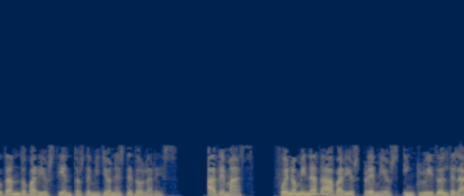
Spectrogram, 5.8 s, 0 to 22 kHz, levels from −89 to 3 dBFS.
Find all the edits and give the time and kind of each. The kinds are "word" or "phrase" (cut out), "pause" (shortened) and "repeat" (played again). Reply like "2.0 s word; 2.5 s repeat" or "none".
2.3 s pause

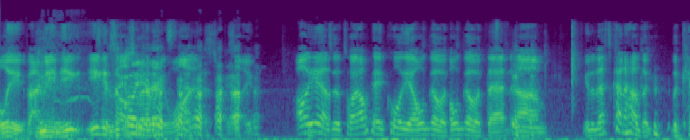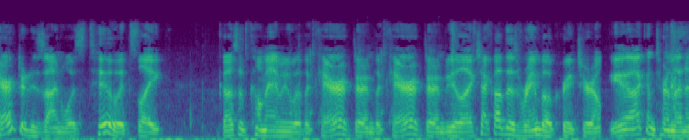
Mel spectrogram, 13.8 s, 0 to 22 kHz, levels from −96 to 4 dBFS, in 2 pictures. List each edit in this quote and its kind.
3.3 s word; 4.5 s repeat; 6.4 s word; 9.1 s word; 10.6 s repeat; 11.7 s word; 12.9 s word

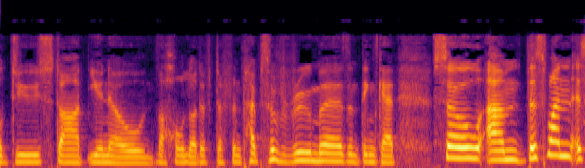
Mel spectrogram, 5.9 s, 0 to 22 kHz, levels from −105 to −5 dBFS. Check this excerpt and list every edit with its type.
1.6 s phrase; 3.8 s word

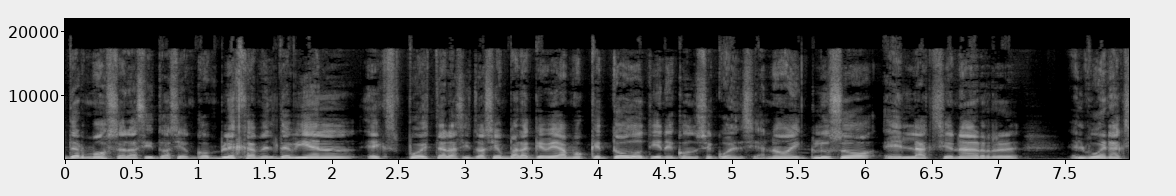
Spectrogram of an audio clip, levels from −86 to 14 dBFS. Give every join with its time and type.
none

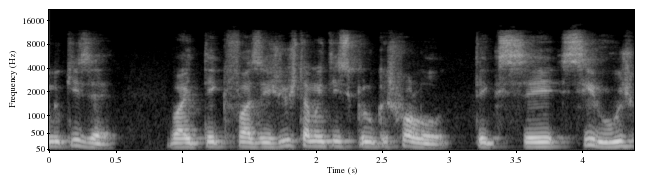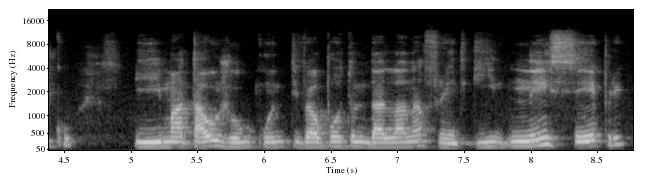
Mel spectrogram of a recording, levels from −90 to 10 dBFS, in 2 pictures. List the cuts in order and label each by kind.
none

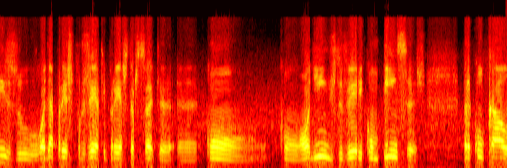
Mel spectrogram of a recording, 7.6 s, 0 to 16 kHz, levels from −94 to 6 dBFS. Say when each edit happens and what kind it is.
none

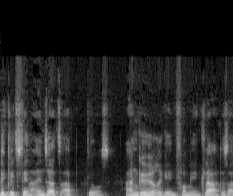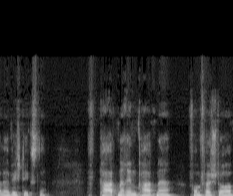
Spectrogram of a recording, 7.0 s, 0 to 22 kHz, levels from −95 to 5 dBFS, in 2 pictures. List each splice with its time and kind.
1.3 s phrase

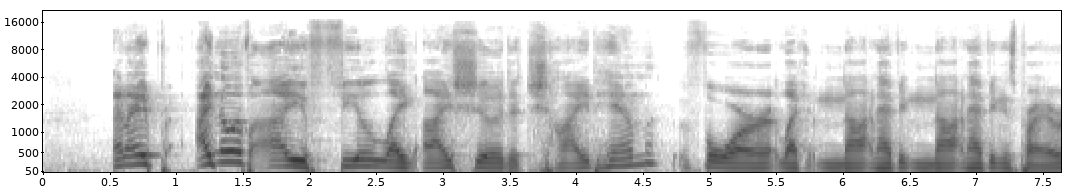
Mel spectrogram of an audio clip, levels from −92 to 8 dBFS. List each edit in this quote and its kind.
1.3 s word; 6.5 s repeat

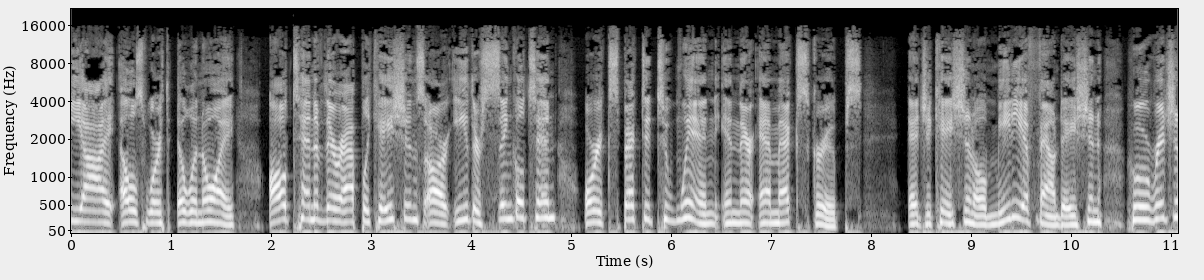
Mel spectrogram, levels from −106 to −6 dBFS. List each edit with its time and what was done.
none

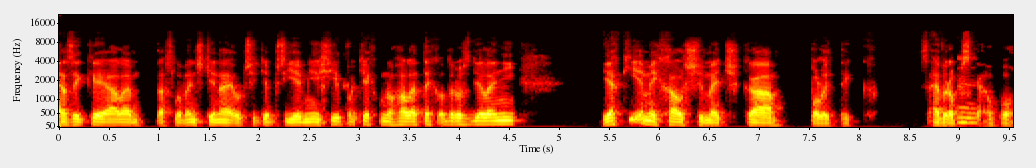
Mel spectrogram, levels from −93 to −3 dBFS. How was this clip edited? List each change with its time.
none

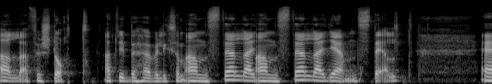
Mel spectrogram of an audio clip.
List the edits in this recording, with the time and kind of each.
1.0 s pause; 2.5 s repeat

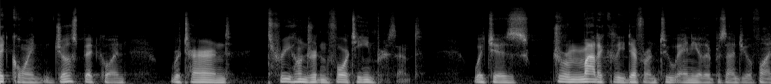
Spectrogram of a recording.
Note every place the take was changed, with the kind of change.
5.5 s word

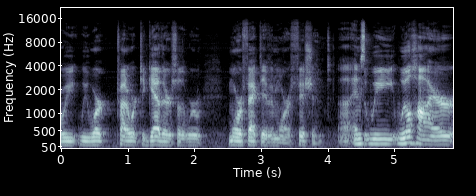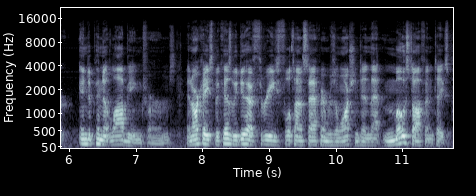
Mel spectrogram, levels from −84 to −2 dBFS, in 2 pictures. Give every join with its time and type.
4.1 s pause; 4.5 s word; 6.0 s pause; 7.7 s pause

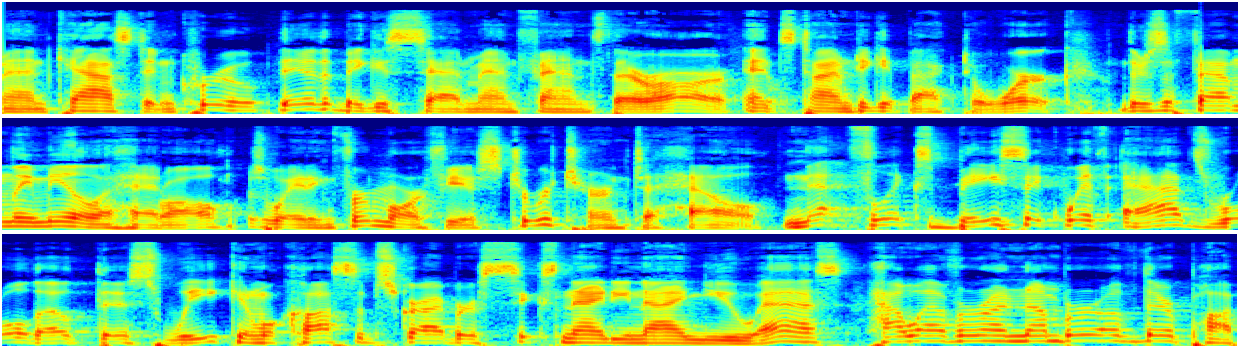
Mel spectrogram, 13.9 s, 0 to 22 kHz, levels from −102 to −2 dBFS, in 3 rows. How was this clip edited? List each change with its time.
2.9 s word; 5.2 s word; 5.6 s phrase

